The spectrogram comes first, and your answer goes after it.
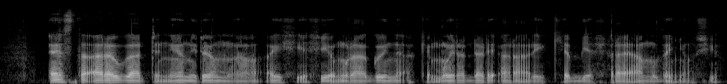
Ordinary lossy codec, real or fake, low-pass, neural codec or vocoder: AAC, 48 kbps; fake; 14.4 kHz; vocoder, 44.1 kHz, 128 mel bands, Pupu-Vocoder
